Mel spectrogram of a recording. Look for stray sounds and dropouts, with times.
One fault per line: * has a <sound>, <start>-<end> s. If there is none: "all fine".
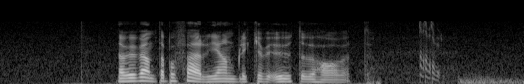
* has a chirp, 4.2-4.5 s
